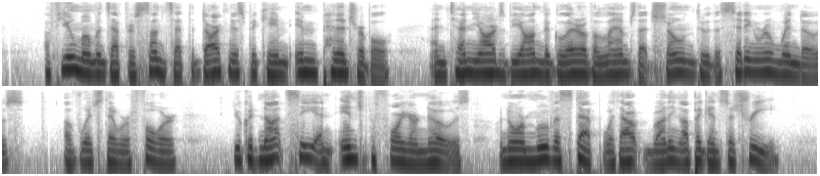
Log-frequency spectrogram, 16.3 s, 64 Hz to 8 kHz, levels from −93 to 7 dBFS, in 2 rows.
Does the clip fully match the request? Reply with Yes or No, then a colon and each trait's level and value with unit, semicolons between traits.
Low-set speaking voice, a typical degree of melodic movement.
No: low, 130 Hz; narrow, 2.3 semitones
